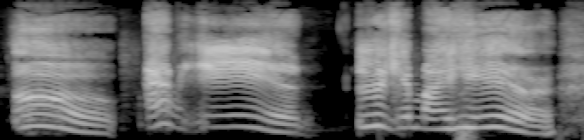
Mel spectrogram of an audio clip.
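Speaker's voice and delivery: high, drawn-out mocking show-off; Ian. Showing listeners how his friend sounds, high vain mock voice. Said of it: "This is Ian right here".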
